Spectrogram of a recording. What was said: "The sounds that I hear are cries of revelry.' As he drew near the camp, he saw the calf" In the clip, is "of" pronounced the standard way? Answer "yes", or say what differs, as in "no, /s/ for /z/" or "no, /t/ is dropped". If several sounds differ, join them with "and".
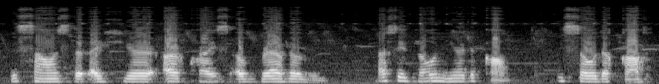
no, /b/ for /v/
